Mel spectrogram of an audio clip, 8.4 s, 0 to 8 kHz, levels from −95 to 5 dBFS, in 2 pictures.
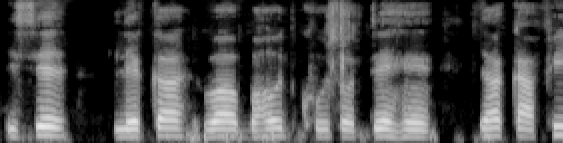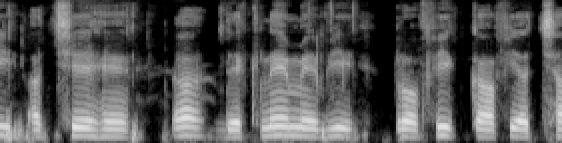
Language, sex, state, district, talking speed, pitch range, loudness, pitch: Hindi, male, Bihar, Lakhisarai, 130 wpm, 150-170 Hz, -17 LUFS, 155 Hz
